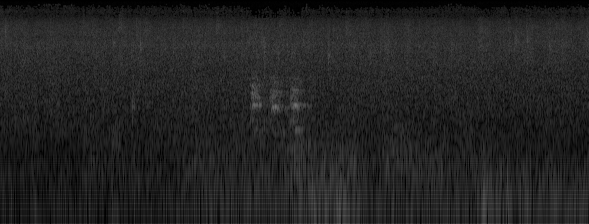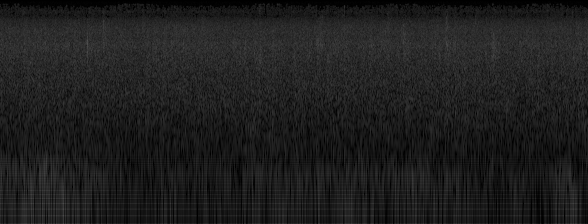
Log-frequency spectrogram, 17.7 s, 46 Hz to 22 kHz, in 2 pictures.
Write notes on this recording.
captured from my bedroom window at dawn; rain, thunder, bark... equipment used: Sony MZ-R70 and ECM-MS907.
